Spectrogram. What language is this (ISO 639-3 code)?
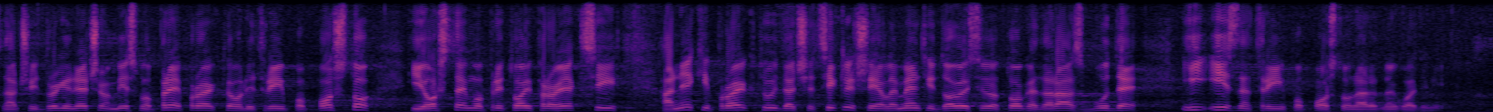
srp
